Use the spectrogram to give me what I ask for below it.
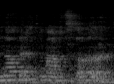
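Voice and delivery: lightly voiced old woman, slow and high; mock little old lady. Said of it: "She said".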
